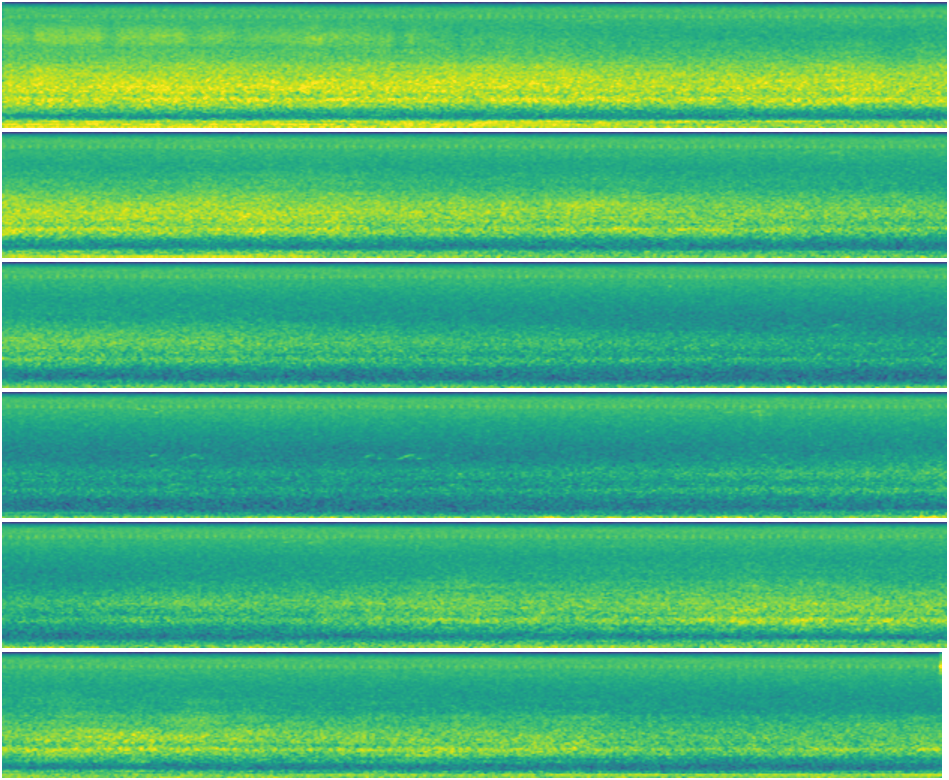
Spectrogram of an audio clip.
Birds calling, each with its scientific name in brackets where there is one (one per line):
Tufted Titmouse (Baeolophus bicolor)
